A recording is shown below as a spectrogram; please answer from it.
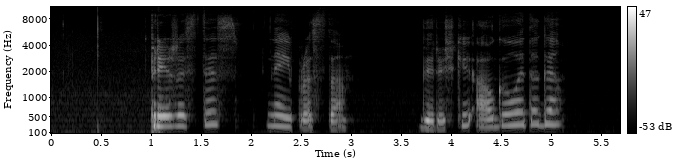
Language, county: Lithuanian, Klaipėda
